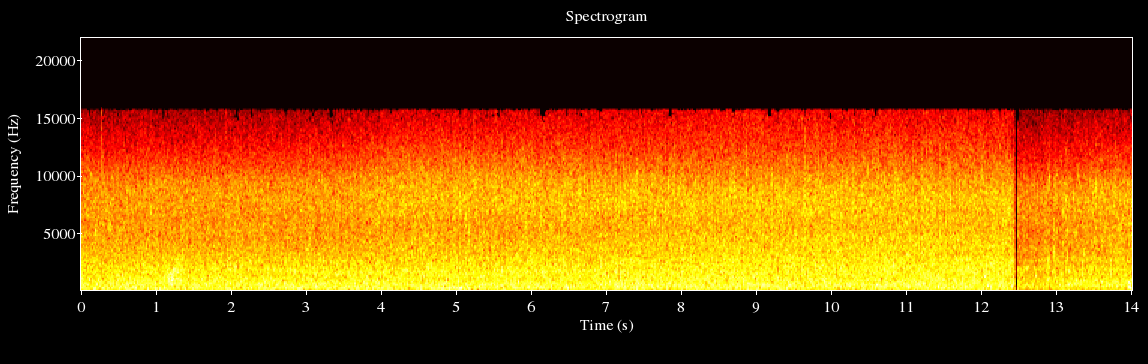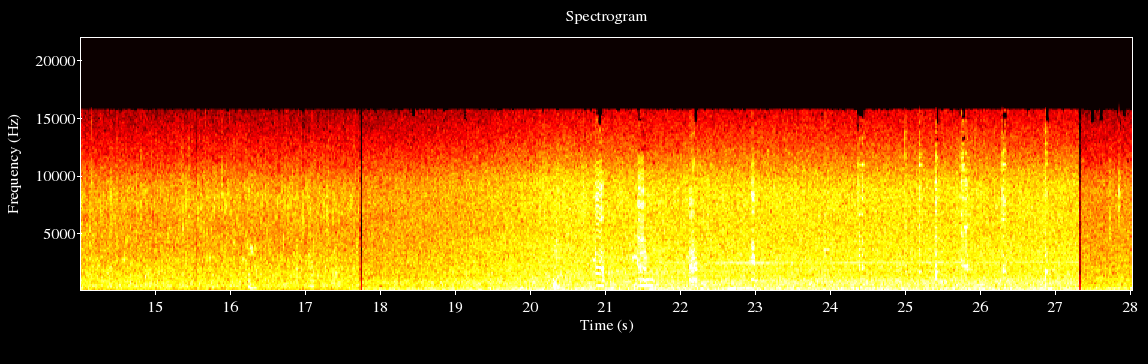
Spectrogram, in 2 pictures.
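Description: Stream water rushing over rocks, a steady hiss. In the last third, scattered sharp clicks and knocks, and a thin, steady high tone for a few seconds.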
